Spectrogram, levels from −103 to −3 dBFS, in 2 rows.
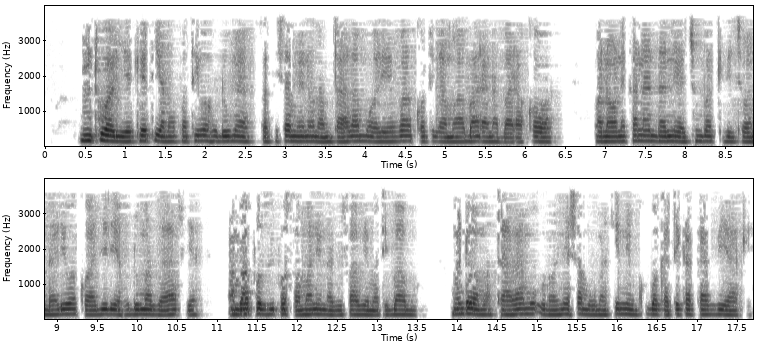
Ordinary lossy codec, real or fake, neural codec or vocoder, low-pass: AAC, 16 kbps; real; none; 3.6 kHz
